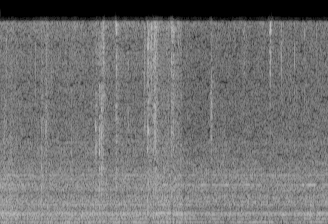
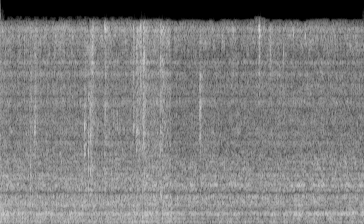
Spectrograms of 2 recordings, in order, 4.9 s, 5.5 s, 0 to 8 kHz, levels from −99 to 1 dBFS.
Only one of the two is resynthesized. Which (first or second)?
second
